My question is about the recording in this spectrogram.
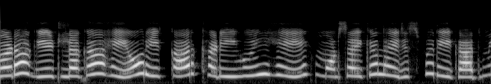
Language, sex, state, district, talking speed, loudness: Hindi, female, Chhattisgarh, Raipur, 205 wpm, -15 LUFS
